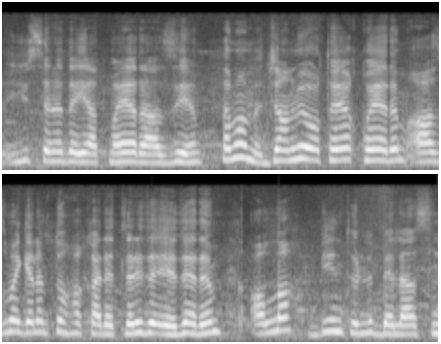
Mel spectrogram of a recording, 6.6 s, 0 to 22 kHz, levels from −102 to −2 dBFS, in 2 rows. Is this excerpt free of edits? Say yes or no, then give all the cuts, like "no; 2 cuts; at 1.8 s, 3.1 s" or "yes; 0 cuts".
no; 2 cuts; at 1.6 s, 5.0 s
